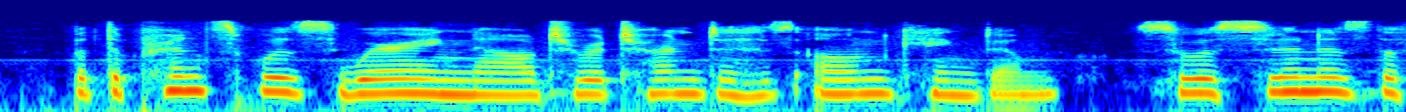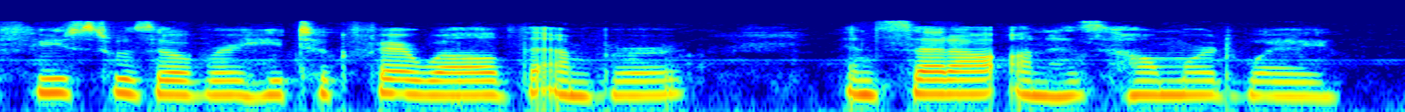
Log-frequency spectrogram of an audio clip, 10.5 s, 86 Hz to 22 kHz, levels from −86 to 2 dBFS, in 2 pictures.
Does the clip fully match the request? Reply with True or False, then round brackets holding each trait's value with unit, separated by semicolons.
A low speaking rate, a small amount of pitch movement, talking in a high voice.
False (190 wpm; 1.5 semitones; 210 Hz)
